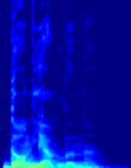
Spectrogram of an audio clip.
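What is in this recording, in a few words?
"донъявлыны", Komi, female; kpv audio dict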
